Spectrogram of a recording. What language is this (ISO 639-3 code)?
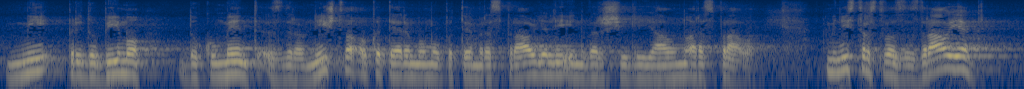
slv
